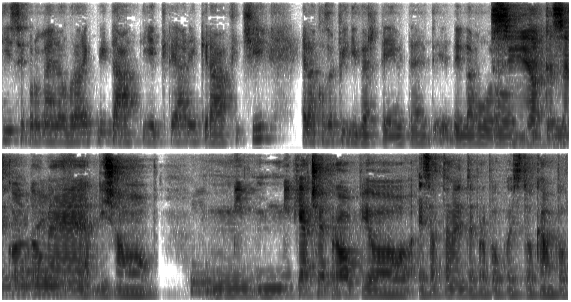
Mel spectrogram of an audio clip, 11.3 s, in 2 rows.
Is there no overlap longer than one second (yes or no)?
no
